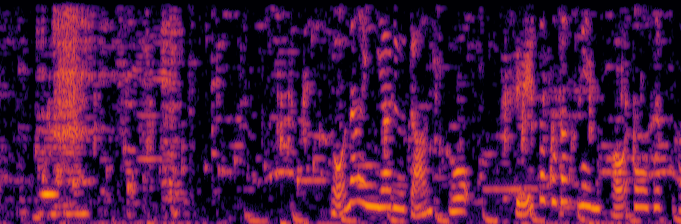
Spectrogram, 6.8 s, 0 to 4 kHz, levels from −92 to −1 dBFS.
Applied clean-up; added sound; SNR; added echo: classical method Wiener filter.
